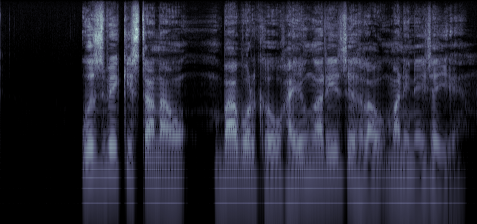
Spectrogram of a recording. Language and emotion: Bodo, neutral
